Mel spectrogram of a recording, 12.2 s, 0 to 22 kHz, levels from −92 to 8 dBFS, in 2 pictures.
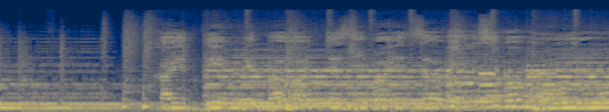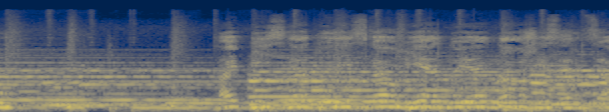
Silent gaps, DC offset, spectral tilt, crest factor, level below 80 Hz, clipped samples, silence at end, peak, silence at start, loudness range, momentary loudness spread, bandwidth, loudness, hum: none; under 0.1%; -6 dB/octave; 14 dB; -40 dBFS; under 0.1%; 0 s; 0 dBFS; 0 s; 2 LU; 7 LU; 14 kHz; -15 LUFS; none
